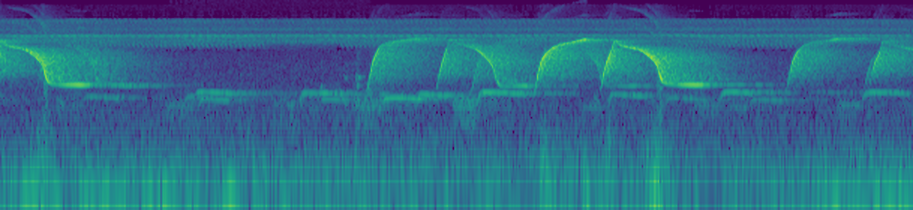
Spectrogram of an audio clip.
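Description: Jungle bird calls: loud whistles that swoop up and then slide down, coming in pairs every second or two.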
